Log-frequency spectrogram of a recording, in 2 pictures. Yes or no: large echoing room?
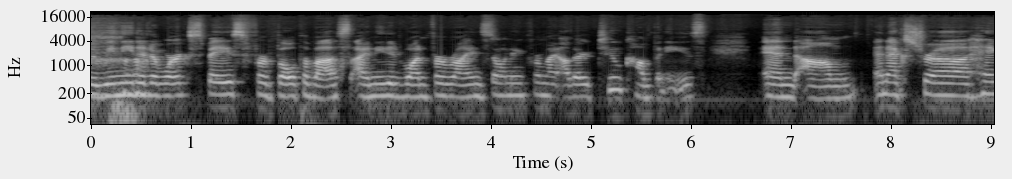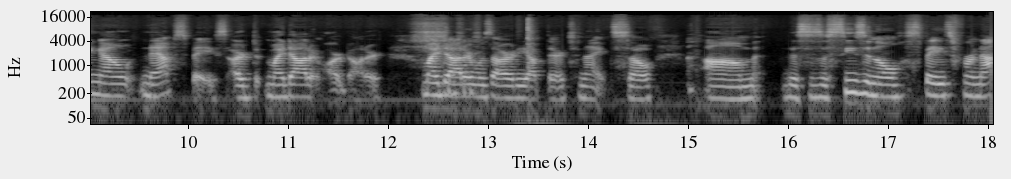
no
